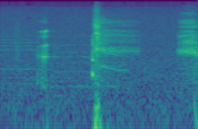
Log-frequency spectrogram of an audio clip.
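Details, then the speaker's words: Young woman with persistent hiccups after lunch that are not stopping and interrupt her speech; a single sharp, abrupt catch of breath with a brief voiced click between quieter breathy sounds. "Dude, I had such a nice lunch, and now I have hiccups. This is bullshit."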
